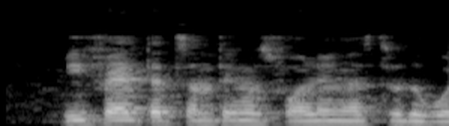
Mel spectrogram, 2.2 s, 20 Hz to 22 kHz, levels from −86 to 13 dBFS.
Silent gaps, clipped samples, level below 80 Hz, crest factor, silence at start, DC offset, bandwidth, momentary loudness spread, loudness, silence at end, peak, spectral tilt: none; under 0.1%; -60 dBFS; 18 dB; 0.3 s; under 0.1%; 7.2 kHz; 7 LU; -19 LUFS; 0 s; -2 dBFS; -6.5 dB/octave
